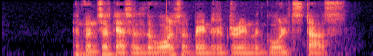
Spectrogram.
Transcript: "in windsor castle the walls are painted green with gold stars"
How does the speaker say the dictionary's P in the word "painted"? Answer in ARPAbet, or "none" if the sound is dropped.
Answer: B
